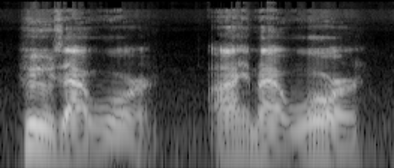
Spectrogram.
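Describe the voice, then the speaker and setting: This man speaks with an American accent and ordinary pitch variation. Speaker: live streamer. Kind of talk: live stream chat. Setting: live stream. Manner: throat clearing.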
